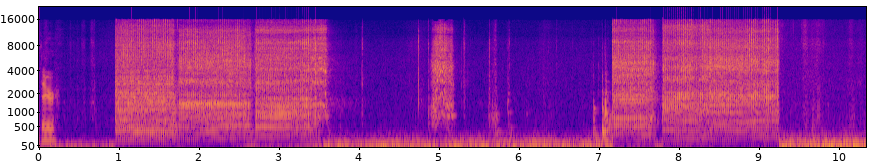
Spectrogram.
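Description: A power drill whirs in short bursts.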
